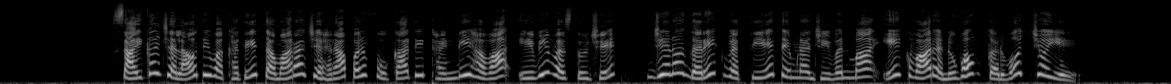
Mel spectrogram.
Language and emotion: Gujarati, happy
